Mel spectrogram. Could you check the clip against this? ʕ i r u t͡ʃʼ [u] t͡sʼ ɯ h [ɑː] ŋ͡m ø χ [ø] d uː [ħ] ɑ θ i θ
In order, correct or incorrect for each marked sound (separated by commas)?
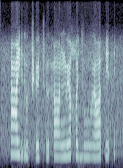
incorrect, correct, incorrect, incorrect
